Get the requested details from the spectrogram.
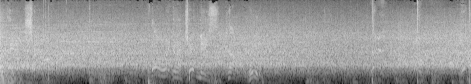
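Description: Bodies thud onto a wrestling ring mat.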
